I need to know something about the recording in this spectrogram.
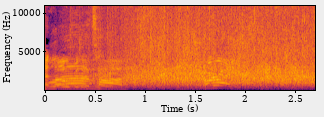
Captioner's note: audience applauds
